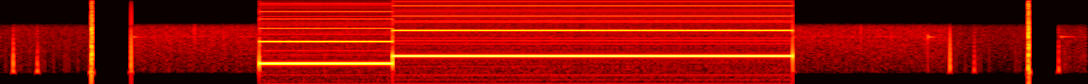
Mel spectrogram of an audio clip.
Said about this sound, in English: Do you want additional tones for your ambulance?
